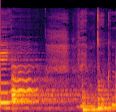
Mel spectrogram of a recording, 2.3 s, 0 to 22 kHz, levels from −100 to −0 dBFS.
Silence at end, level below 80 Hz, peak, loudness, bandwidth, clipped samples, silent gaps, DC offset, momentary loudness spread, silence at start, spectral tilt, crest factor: 0 s; -48 dBFS; -2 dBFS; -18 LUFS; 16 kHz; under 0.1%; none; under 0.1%; 19 LU; 0 s; -7 dB/octave; 16 dB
